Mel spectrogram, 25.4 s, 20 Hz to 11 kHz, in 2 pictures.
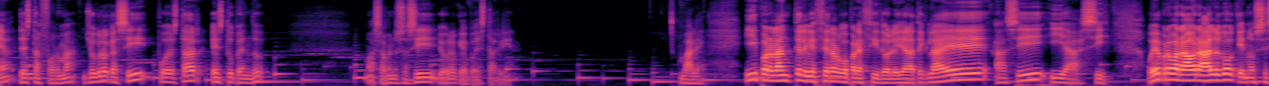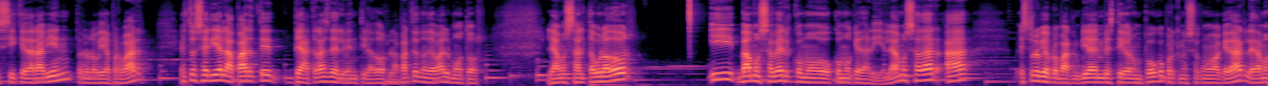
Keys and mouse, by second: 0.9 middle click, 1.7 click, 4.8-6.6 middle drag, 6.9 middle click, 7.6 right click, 8.0 middle click, 9.0 e, 10.1 s, 11.4 middle click, 11.9 right click, 12.1-15.5 middle drag, 18.6 Tab, 19.3-21.1 middle drag.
